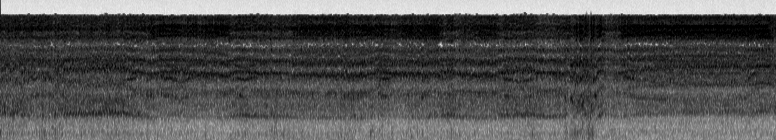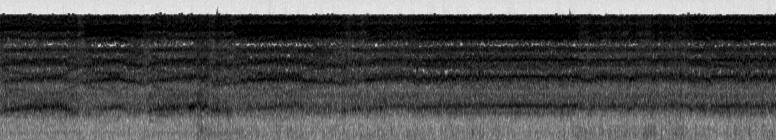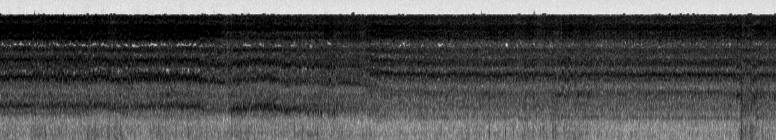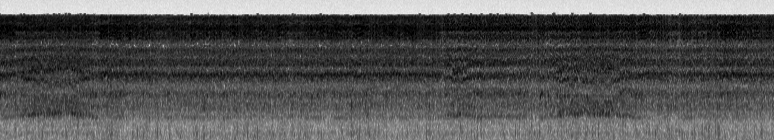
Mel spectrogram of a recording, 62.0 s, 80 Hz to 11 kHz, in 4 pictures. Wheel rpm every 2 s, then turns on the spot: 160, 160, 160, 160, 160, 160, 160, 180, 200, 200, 200, 210, 210, 220, 230, 210, 210, 200, 200, 180, 160, 160, 160, 160, 160, 160, 160, 160, 160, 160, 160.
none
